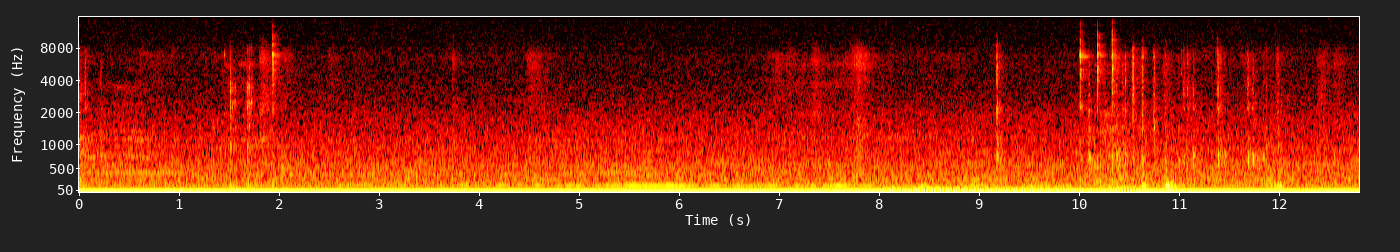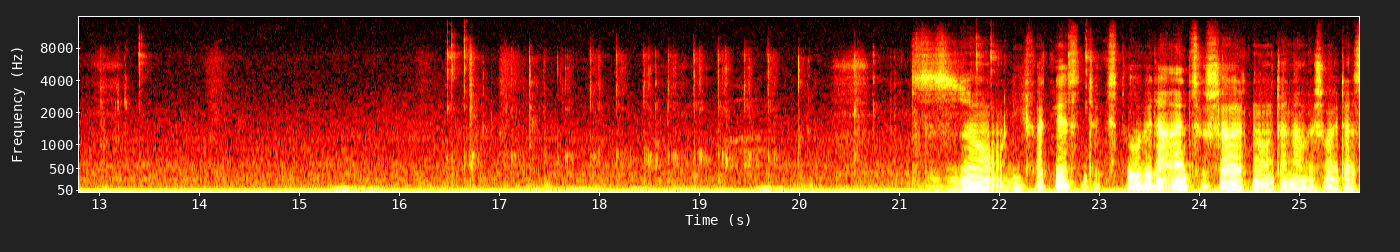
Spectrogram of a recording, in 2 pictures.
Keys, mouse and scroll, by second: 1.5 c, 10.3-11.9 right drag, 11.1-13.7 middle drag, 13.1 c, 16.7-18.3 right drag, 17.1-21.7 middle drag, 21.9-23.3 drag, 24.3-25.6 middle drag.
